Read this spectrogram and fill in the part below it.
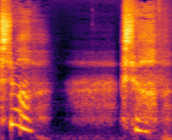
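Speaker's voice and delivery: weak, faint, feeble cry, very high-pitched. Narrator reads a voice calling out from the straw: feeble cry. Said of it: "A feeble voice cried from the straw".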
